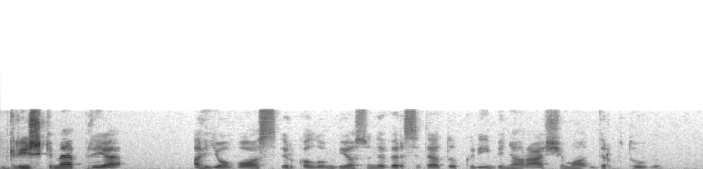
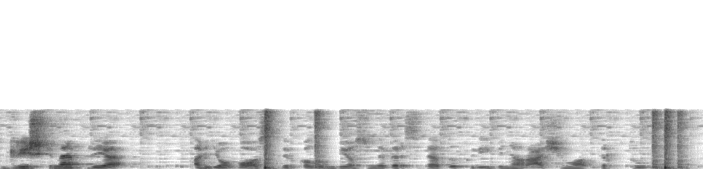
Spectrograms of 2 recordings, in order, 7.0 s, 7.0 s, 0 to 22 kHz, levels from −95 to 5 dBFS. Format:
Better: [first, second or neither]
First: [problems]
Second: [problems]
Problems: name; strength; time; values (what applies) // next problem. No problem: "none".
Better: first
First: none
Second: noise reduction (classical method WPE with log-MMSE)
